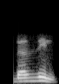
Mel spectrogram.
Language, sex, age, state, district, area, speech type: Urdu, male, 18-30, Delhi, East Delhi, urban, conversation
